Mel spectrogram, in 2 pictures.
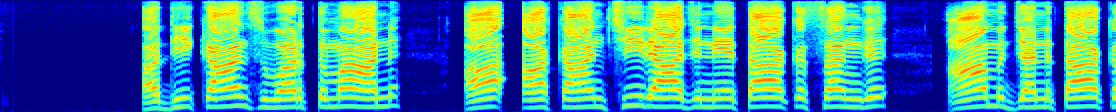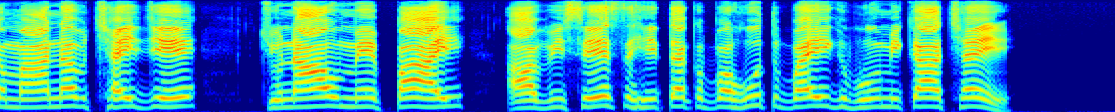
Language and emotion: Maithili, neutral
